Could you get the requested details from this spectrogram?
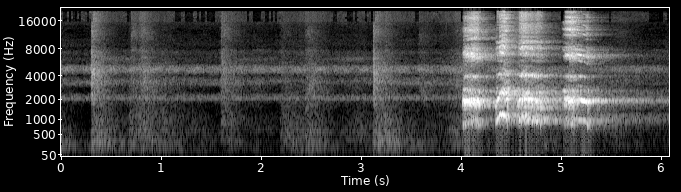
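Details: Young hybrid red junglefowl practising its crow: after quiet opening seconds, one loud, rough crow of several broken, harsh syllables lasts about a second and a half, over a steady high insect drone and faint scattered knocks.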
